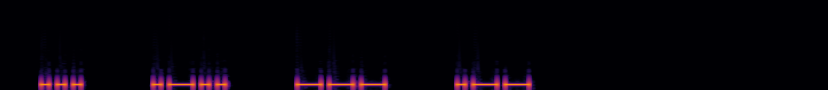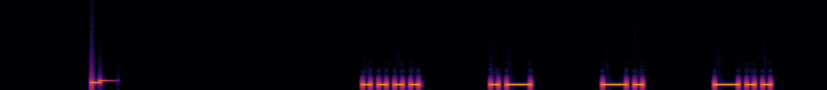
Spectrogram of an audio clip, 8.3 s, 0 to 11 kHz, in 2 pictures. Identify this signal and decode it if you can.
Morse code, heard as a keyed tone, about 30 wpm, spaced as for 17 wpm, 700 Hz. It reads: SLOW HAND
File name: course / 30:10wpm / 115 Lesson 19f - Letter w - Words 30wpm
